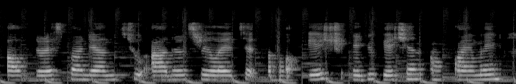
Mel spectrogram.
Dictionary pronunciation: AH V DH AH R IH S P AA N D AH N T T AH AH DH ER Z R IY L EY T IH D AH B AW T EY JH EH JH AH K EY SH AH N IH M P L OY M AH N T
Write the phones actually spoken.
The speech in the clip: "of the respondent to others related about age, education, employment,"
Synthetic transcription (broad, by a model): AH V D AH R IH S P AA N D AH N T T AH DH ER S R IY L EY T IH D AH B AW T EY CH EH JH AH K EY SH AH N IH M P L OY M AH N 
